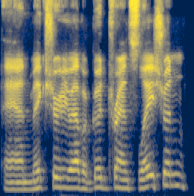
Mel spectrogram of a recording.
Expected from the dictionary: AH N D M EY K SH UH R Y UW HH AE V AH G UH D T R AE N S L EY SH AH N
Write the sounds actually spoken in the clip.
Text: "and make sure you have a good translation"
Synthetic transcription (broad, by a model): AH N M EY K SH UH R Y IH V AH G UH D T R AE N S L EY SH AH N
